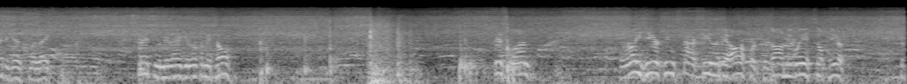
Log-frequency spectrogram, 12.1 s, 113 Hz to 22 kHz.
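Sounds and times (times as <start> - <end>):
shearing handpiece hissing: 0.0 - 12.0.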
